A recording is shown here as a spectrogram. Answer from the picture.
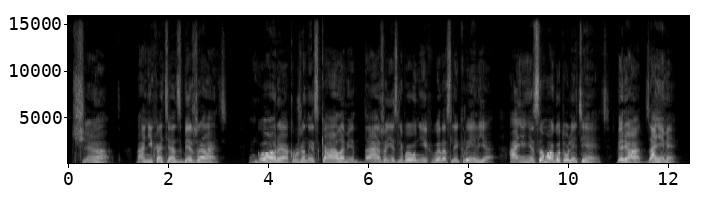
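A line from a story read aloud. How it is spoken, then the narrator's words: Demon's growl. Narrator (Russian): прорычал черный демон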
